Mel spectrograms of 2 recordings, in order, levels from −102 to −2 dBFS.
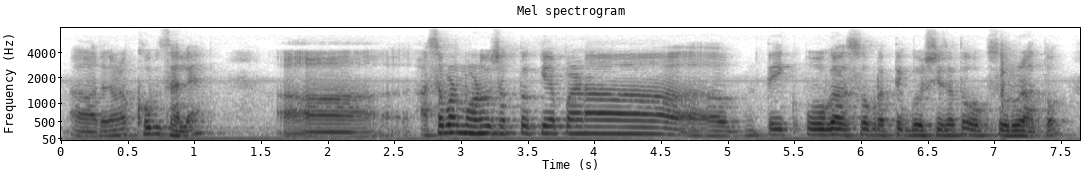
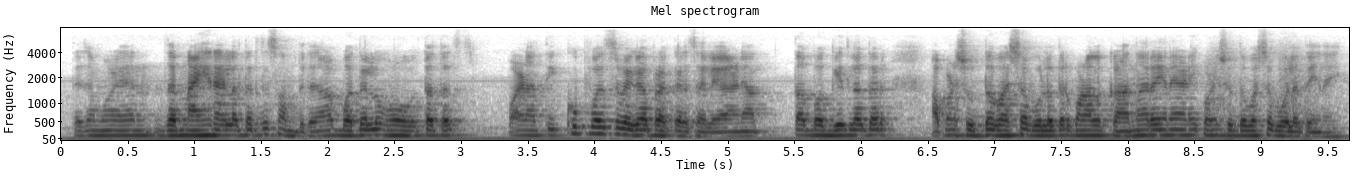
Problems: none marked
